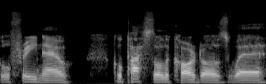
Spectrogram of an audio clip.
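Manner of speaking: ordinary delivery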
